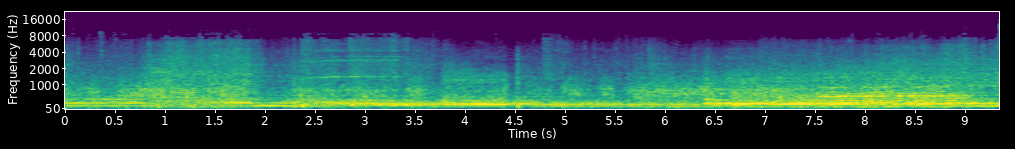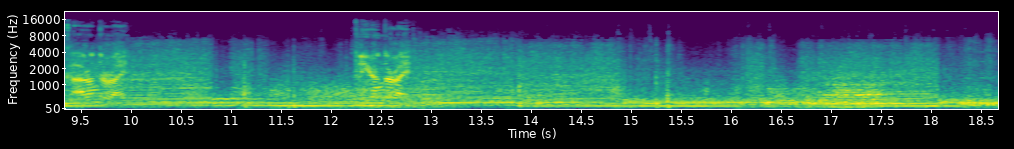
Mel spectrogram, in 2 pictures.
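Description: A racing car engine roars, its pitch rising and falling as it shifts gears.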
